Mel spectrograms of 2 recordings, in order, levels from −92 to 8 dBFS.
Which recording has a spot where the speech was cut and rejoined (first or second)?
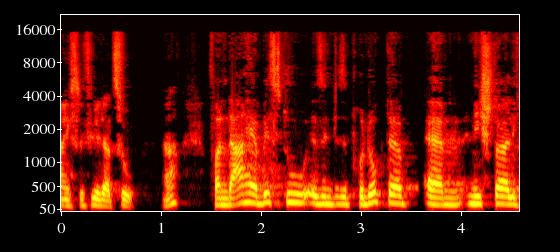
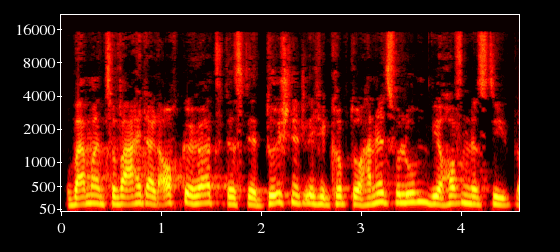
first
